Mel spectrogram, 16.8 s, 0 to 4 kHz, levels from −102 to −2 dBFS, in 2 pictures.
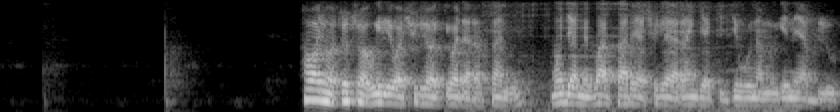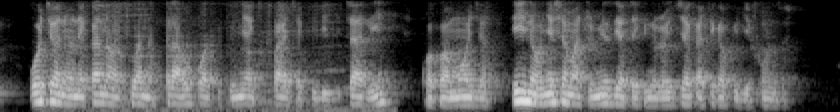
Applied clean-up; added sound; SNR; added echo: neural separator model SepFormer DNS4.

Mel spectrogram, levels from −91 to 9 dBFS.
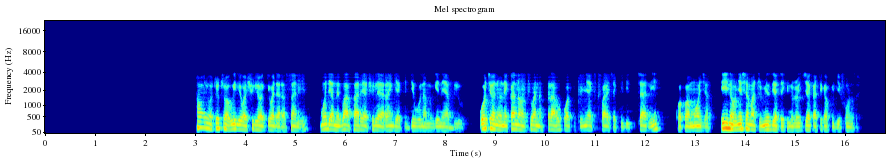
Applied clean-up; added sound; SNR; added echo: neural mask model DeepFilterNet 3.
